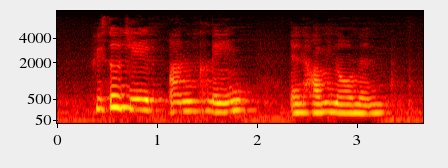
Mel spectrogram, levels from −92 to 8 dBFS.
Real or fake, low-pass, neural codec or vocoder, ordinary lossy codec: fake; 7.2 kHz; autoencoder, 48 kHz, 32 numbers a frame, DAC-VAE, trained on Japanese speech; none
